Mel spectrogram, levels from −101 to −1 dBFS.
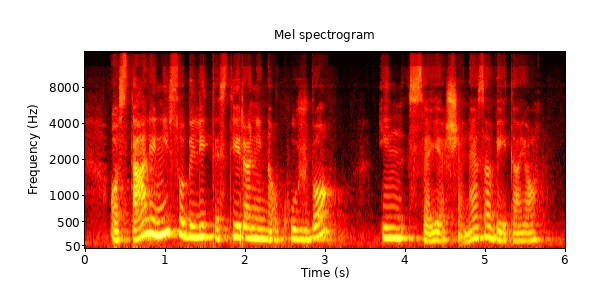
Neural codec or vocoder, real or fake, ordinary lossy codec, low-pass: none; real; Opus, 16 kbps; 14.4 kHz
